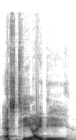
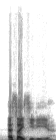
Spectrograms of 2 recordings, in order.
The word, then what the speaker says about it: SITD: got this remix of Magic on there by STID. Am I saying it right? Because I want to say Yes. like STD. SITD, yeah.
